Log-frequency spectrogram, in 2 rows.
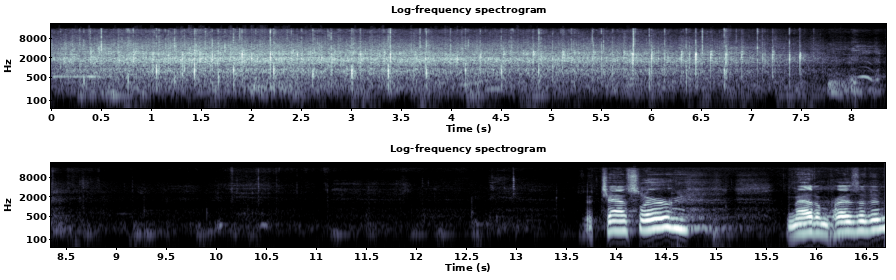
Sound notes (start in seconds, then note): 2.2 applause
